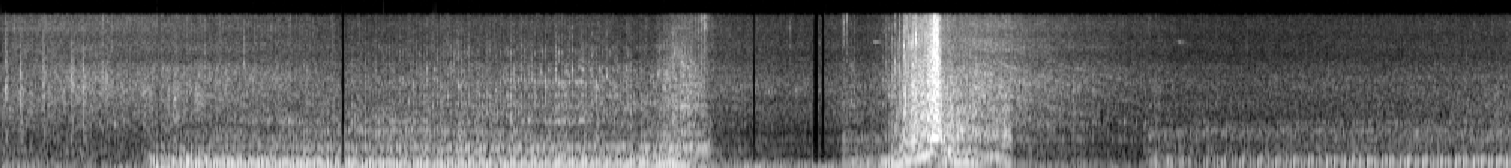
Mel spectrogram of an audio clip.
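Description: Sports car engine held at raised revs for a few seconds, then dropping away. It gives one quick blip that rises and falls about six seconds in, then settles to a steady idle.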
